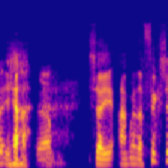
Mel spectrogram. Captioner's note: laughs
